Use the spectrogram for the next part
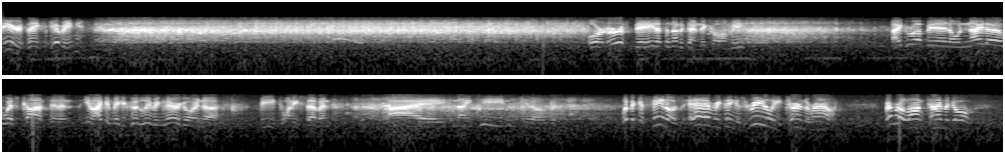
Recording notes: along with live calls and guests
